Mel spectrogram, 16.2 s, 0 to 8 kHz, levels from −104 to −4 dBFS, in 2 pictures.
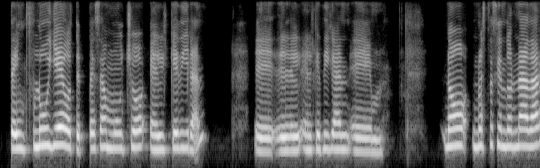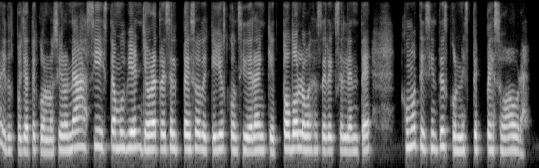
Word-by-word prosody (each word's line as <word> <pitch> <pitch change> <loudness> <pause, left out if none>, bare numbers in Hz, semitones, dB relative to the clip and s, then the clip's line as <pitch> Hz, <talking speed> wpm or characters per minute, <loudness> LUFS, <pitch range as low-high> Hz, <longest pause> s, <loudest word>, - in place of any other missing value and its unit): ¿te 240 - +5
influye 265 +5 +3
o 265 -2 +4
te 220 -4 -1
pesa 240 +5 -3
mucho 240 +1 -1
el 225 -1 -1
qué 245 +2 +1
dirán? 245 - -3 0.8
Eh, 205 0 0
el 210 +1 +1
el 220 -1 -3
que 230 -1 -1
digan, 225 -1 -2
em, 195 -2 -3 0.9
no 280 0 +2
no 265 0 -1
está 280 +2 -6
haciendo 270 -2 -1
nada, 275 +2 +4
y - - -1
después 210 -1 -5
ya 200 -1 +2
te 220 - -3
conocieron: 205 +3 -1
"Ah, 260 0 0
sí, 270 +4 -3
está 250 +1 -2
muy 245 0 0
bien," 250 +1 +3
y - - +2
ahora 230 +1 +6
traes 230 0 -1
el 235 -2 0
peso 230 +1 +1
de 220 -3 +1
que 210 - +1
ellos 230 +2 +1
consideran 215 -1 +1
que 205 -2 -2
todo 230 +4 +3
lo 230 -2 +3
vas 220 0 -1
a - - -6
hacer 215 -1 -3
excelente. 210 +1 -1 0.5
¿Cómo 270 +3 0
te 255 -3 -1
sientes 245 +3 -2
con 220 -5 0
este 220 +1 -2
peso 220 -1 -3
ahora? 210 -2 -3
230 Hz, 195 wpm, -21 LUFS, 215-255 Hz, 0.9 s, ahora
